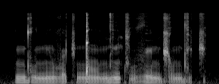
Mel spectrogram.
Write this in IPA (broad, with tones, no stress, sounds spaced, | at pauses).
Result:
n d u˦˨ n ĩ˨ u̯ l ʌ˨ t͡ʃ ŋ͡ǃ õ˨ u̯ n d ĩ˦ c u˨ ð e˦ n d͡ʒ o˨ n d i˨˦ t͡ʃ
